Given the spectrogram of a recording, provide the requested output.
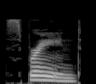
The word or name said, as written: sprained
